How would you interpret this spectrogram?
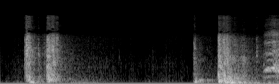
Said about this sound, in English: All right, let me get the door.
